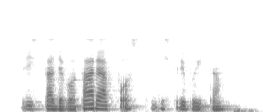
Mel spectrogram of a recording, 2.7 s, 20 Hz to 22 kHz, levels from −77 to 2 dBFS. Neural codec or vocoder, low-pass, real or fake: none; 5.4 kHz; real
